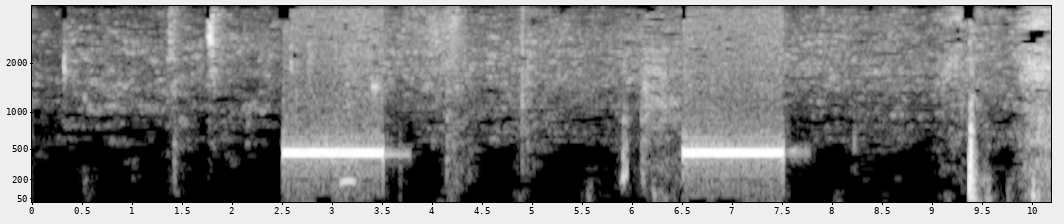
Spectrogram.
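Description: Telephone line ringing as a hospital call is transferred: two steady, low-pitched ring tones about a second long, separated by a few seconds of faint line noise and scattered clicks.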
